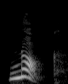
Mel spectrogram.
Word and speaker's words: knock: You see, in all these words, because K is there and right after K there is N, that's why this K is silent, right?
